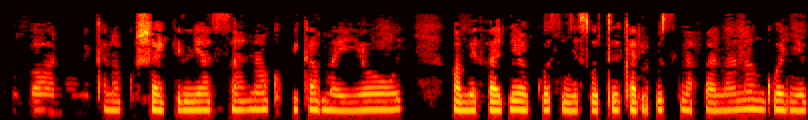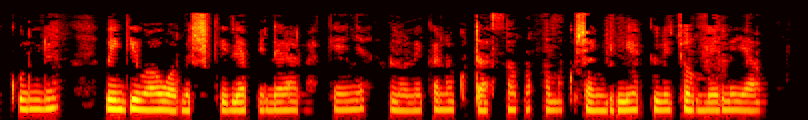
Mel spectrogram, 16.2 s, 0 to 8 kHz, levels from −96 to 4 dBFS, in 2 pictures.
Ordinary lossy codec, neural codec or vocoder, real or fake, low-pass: MP3, 24 kbps; none; real; 7.2 kHz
